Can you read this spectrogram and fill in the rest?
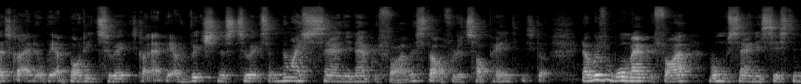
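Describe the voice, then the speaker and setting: A man giving an informal, unscripted hi-fi review in a rambling, repetitive way with lots of hedging. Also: mid-range voice. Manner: rambling, hedged, repetitive phrasing. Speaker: vintage hi-fi reviewer. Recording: roomy, echoey home recording.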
